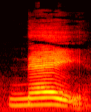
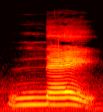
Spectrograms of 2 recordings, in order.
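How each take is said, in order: The two takes are said the same way.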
